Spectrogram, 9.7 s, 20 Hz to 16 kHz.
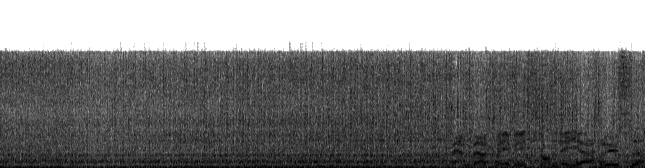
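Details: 1969 VW Beetle 1500cc air-cooled flat-four idling on light choke after a cold start, started on the third try; steady, slightly busy low chatter with no stumbles; healthy normal idle.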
